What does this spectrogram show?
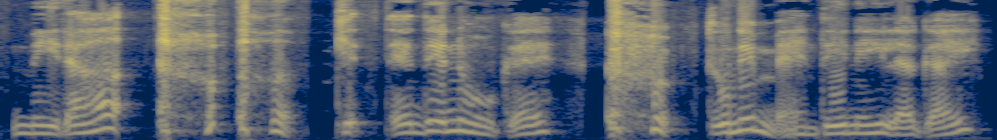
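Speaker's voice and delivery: ailing mother coughing between words; sick coughing. Acted. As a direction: cough weakly as you ask. (बीमार माँ खाँसते हुए पूछती है)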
